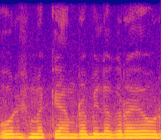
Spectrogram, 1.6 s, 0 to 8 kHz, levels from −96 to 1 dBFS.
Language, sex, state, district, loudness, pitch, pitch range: Hindi, male, Uttar Pradesh, Shamli, -10 LUFS, 175 Hz, 175-180 Hz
